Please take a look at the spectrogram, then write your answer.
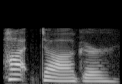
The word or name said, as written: hotdogger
